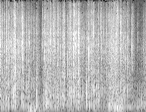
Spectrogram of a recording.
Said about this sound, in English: we're going to open the Trader Joe's Ghosts and Bats crispy potato snacks. So I think these are just potato chips and little fun shapes.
